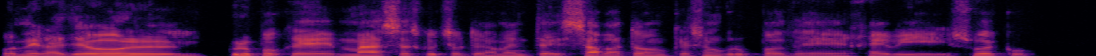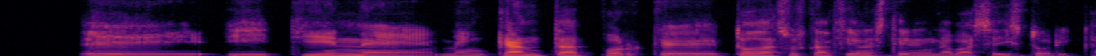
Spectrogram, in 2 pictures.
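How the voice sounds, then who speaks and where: Speech comes at a fairly slow pace with ordinary pitch variation. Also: man, very deep, low pitch for a man. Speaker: architect and real estate investor; interview guest. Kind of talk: interview. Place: home room.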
